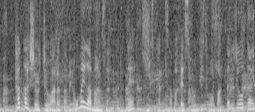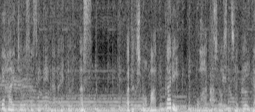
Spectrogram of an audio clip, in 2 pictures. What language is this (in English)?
Japanese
